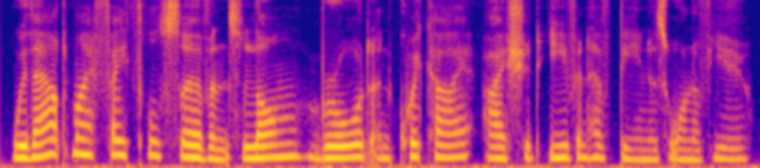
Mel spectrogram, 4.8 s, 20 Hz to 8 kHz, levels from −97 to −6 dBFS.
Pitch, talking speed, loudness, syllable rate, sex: 210 Hz, 215 wpm, -18 LUFS, 5.1 syllables/s, female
